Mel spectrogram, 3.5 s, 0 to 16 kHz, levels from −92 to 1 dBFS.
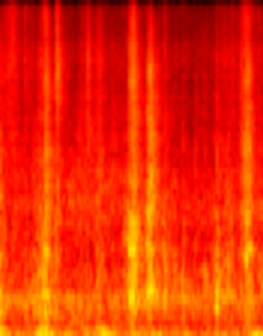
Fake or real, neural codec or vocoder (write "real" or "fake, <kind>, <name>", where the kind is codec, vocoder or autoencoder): fake, autoencoder, DAC-VAE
